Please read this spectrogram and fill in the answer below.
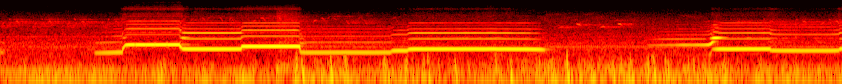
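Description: Native American flute playing a slow melody of long held notes that step up and down. There is a short pause for breath at the start and another a little past halfway.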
